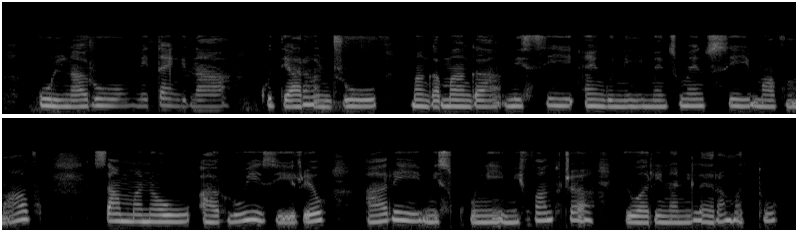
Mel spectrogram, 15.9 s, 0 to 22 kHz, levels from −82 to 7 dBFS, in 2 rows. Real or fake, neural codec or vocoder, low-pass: real; none; 7.2 kHz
